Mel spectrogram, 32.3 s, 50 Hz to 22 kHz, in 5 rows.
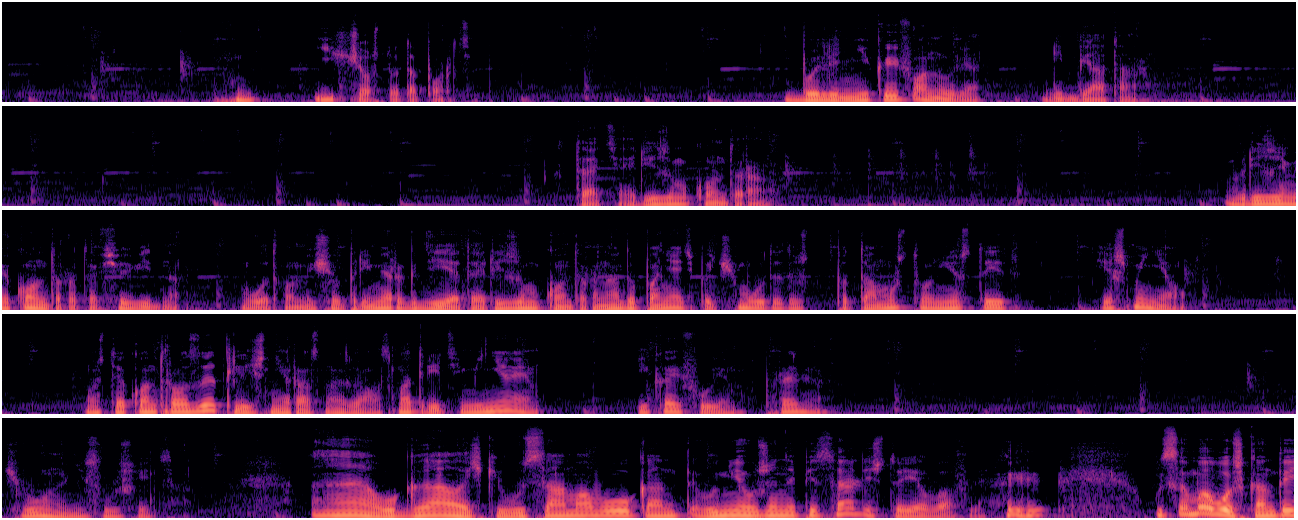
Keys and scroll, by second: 0.2 super+z, 8.8 ctrl+shift+3, 10.3 super+z, 12.0 ctrl+shift+3, 12.5 ctrl+shift+3, 18.6 super+z, 22.8 ctrl+shift+3, 24.9 ctrl+shift+3, 31.3 super+z, 32.2 ctrl+shift+3.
